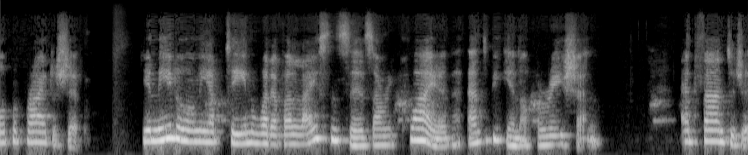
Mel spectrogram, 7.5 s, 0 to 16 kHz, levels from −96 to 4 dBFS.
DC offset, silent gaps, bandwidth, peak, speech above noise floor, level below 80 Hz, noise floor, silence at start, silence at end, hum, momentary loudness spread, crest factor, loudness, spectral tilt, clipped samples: under 0.1%; none; 11.5 kHz; -4 dBFS; 43 dB; -56 dBFS; -63 dBFS; 0 s; 0 s; none; 13 LU; 16 dB; -20 LUFS; -6 dB/octave; under 0.1%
